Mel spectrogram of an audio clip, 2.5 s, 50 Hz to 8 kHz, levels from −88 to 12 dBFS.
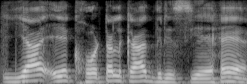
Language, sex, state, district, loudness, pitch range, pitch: Hindi, male, Jharkhand, Garhwa, -14 LUFS, 140-170 Hz, 150 Hz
